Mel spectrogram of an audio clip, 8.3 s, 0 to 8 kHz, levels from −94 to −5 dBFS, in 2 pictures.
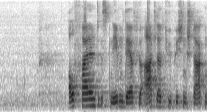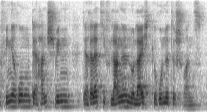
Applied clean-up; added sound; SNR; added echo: none; none; none; reverberation time 0.3 s.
